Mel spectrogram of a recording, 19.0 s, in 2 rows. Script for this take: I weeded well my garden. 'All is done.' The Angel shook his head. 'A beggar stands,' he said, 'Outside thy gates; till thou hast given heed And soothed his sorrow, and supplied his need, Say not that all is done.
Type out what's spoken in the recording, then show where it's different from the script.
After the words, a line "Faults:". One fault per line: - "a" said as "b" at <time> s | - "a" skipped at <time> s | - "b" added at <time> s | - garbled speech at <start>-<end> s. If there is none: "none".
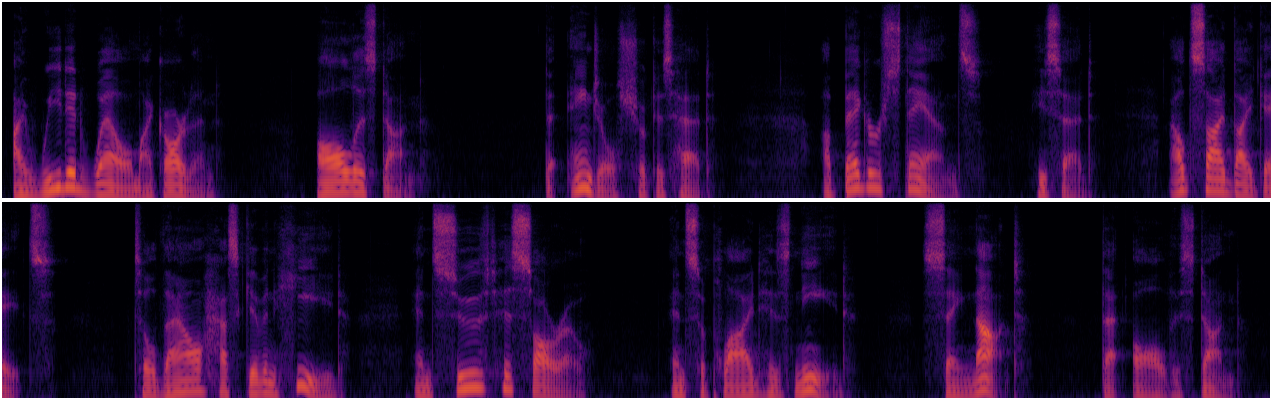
I weeded well my garden. 'All is done.' The Angel shook his head. 'A beggar stands,' he said, 'Outside thy gates; till thou hast given heed And soothed his sorrow, and supplied his need, Say not that all is done.
Faults:
none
